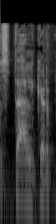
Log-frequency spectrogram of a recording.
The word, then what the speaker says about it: stalker: Los personajes que van son un escritor y un científico, y van guiados por el stalker, es decir, el explorador, que yo lo he dicho stalker porque así se dice en ruso, es como la mala pronunciación de la palabra inglesa en ruso.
